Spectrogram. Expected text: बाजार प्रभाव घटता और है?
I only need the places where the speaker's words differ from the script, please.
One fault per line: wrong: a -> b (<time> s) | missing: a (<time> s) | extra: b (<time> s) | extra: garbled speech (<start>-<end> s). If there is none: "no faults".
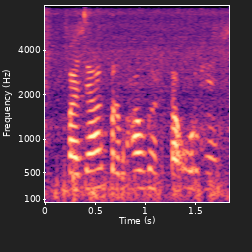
no faults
